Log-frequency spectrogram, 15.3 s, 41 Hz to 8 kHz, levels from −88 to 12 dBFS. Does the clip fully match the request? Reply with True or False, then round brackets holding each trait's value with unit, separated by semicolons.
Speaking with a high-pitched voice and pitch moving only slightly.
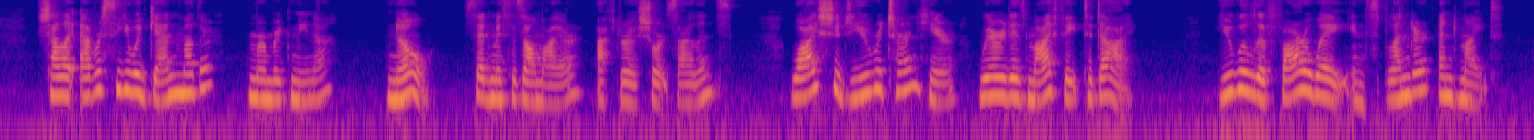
False (210 Hz; 4.0 semitones)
